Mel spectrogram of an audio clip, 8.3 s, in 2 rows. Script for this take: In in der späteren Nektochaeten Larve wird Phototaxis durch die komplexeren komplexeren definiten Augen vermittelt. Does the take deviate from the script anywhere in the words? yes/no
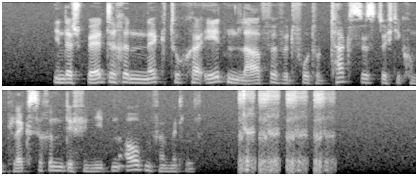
yes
